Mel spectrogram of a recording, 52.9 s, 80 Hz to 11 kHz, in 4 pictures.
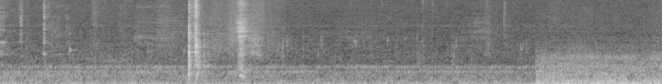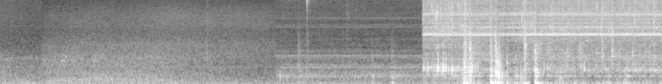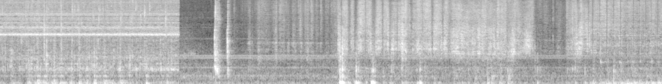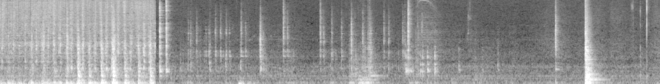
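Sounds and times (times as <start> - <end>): running water: 21.7 - 30.1.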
